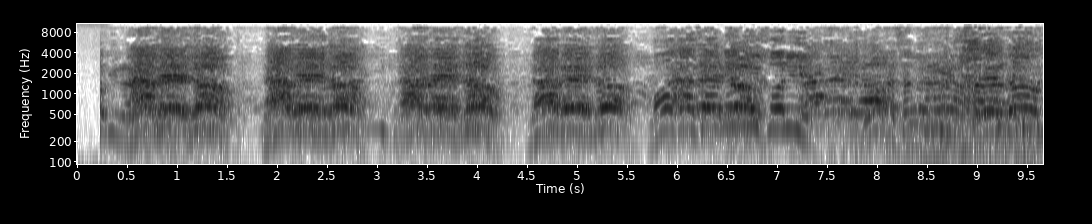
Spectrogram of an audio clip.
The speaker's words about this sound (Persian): صدای زندانیان زندان قزلحصار که از روز دوشنبه 21 مهر دست به تحصن و اعتصاب غذا زدند.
